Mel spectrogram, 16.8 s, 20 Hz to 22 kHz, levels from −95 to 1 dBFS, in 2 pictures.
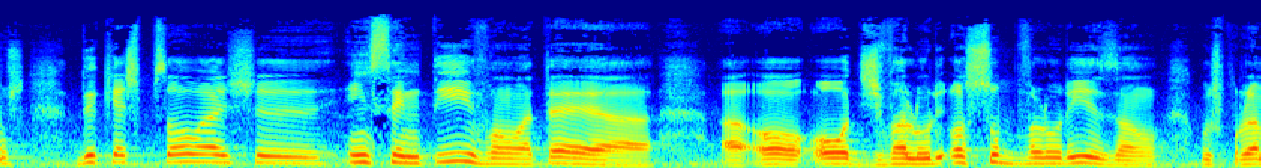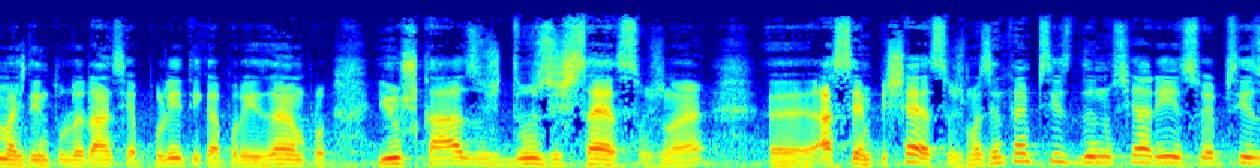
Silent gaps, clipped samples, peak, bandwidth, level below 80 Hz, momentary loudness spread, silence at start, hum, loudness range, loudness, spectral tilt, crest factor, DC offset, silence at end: none; under 0.1%; -4 dBFS; 15 kHz; -52 dBFS; 9 LU; 0 s; none; 3 LU; -23 LUFS; -6 dB/octave; 20 dB; under 0.1%; 0 s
